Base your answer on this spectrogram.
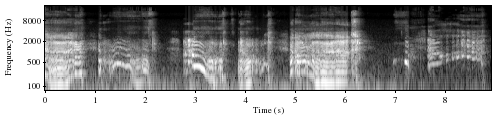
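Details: Male Pekingese rescue dog, born 2015 and a retired breeding dog, in foster care indoors, giving an early-morning alert in an unusual voice: drawn-out, wavering, howl-like yowls rising and falling in several bursts with short pauses.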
